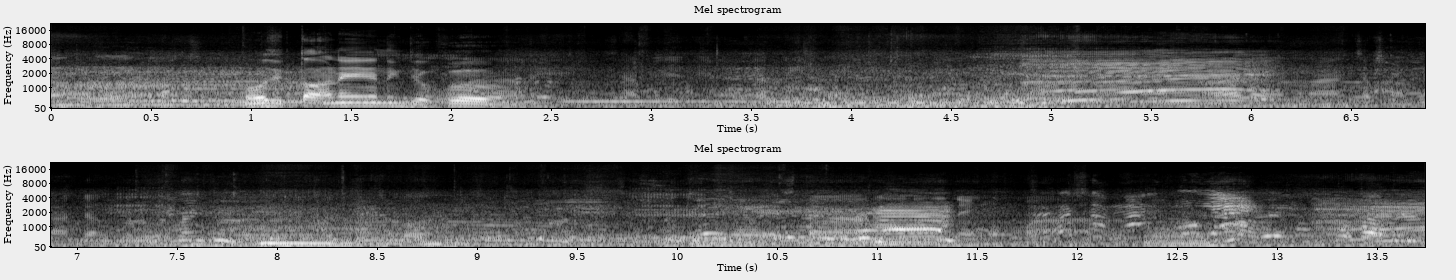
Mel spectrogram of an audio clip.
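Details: Cattle for sale at the Pasar Pahing cattle market in Nganjuk, East Java: repeated long, deep lowing moos from several animals, mixed with people talking and general market bustle.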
